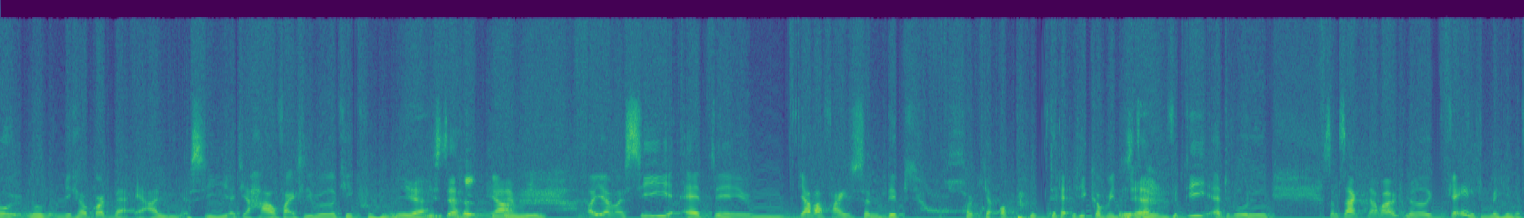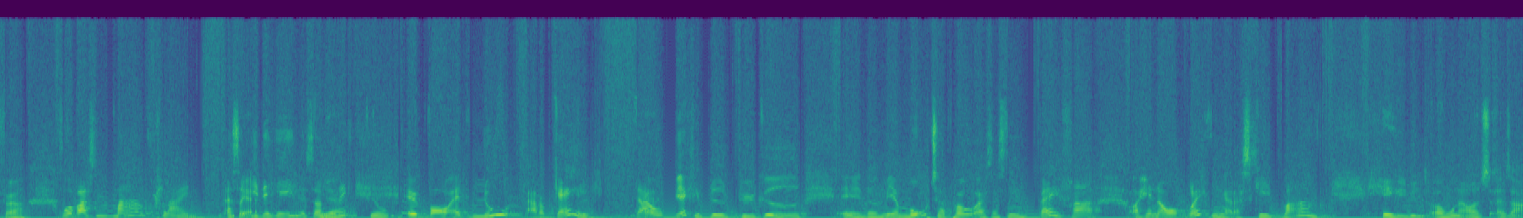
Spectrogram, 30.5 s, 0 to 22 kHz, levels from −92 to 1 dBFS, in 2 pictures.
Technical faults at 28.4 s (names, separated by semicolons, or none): low bit depth without dither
